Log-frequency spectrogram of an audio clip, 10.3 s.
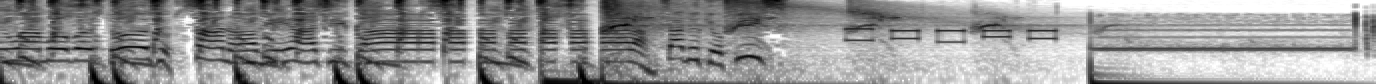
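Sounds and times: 
speech: 0:00.3 - 0:07.6
telephone keypad tones dialing a taxi: 0:06.4 - 0:07.9
long steady telephone tone: 0:06.4 - 0:10.3
telephone line click: 0:09.5 - 0:10.3.

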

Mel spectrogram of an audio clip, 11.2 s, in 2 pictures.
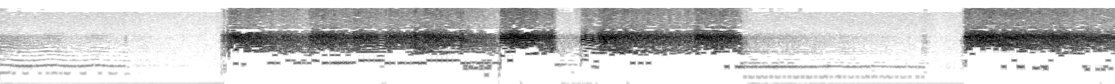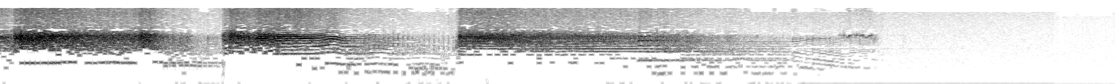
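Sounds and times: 
overdrive distortion: 0:01.1 - 0:09.9.

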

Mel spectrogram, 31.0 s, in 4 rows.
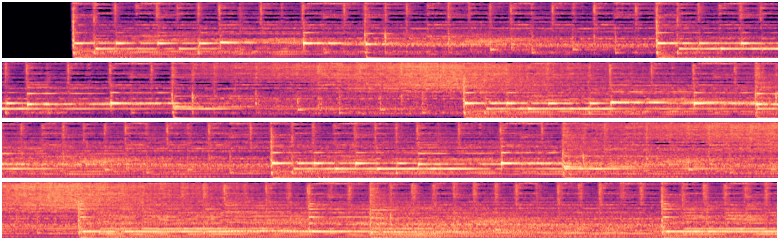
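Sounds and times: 
scary Halloween music: 0:00.7 - 0:31.0.

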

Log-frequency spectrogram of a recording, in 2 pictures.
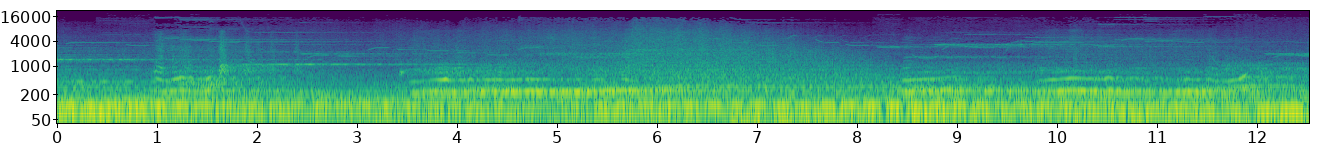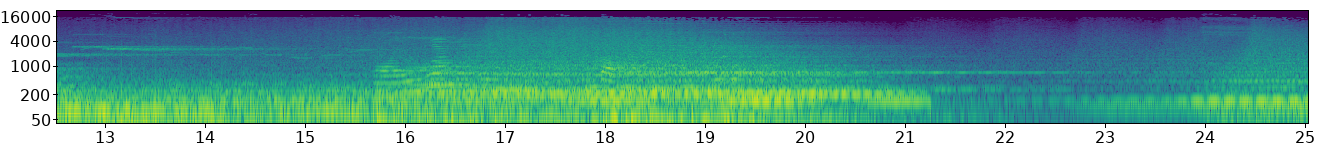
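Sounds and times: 
very scary dark sci-fi alien horror sound effects: 0:00.0 - 0:25.0.

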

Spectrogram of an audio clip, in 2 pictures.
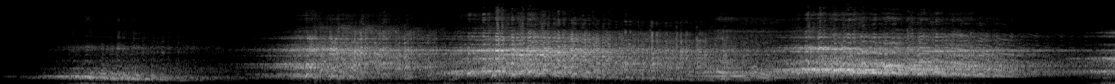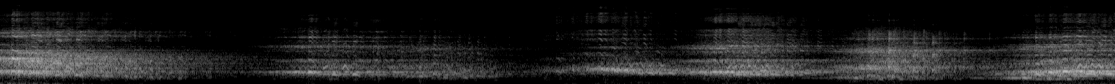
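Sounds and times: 
creepy ghost children laughing at night: 0:01.0 - 0:22.3.

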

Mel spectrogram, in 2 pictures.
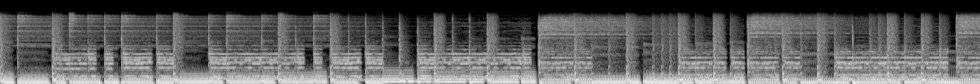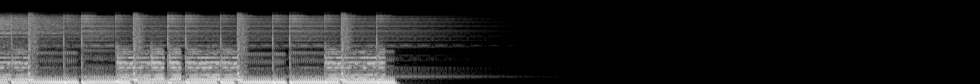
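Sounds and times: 
instrumental blues: 0:00.0 - 0:13.8.

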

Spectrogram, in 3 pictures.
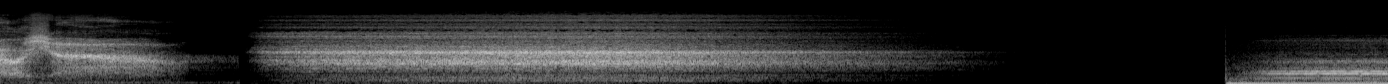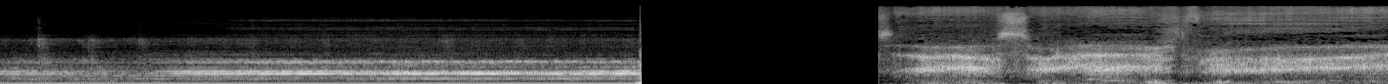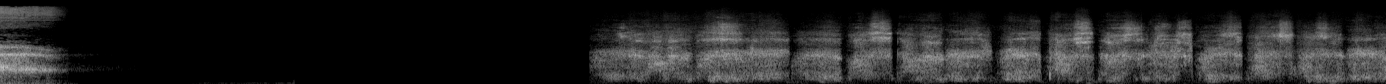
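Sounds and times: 
scary horror whispering: 0:00.0 - 0:09.9, 0:12.3 - 0:20.3, 0:22.7 - 0:28.5, 0:33.7 - 0:41.6.

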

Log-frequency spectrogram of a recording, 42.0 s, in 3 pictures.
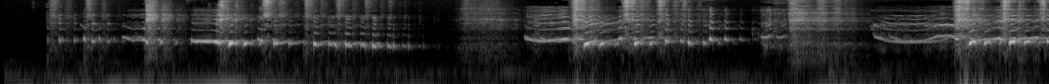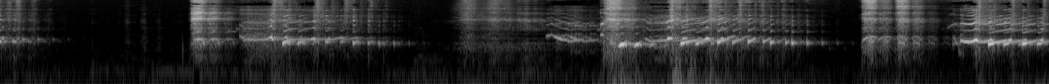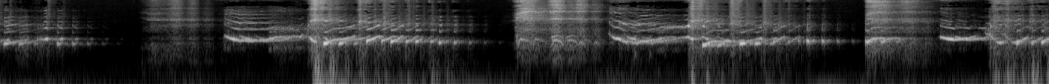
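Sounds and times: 
creepy little girl crying and weeping horror sound effect: 0:00.7 - 0:05.3, 0:07.0 - 0:10.8, 0:11.7 - 0:14.4, 0:16.6 - 0:19.1, 0:21.3 - 0:24.9, 0:26.7 - 0:29.0, 0:31.0 - 0:34.3, 0:34.9 - 0:41.9.

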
